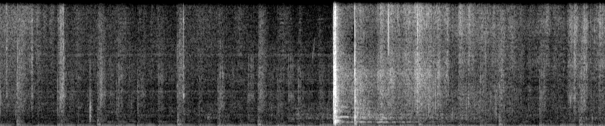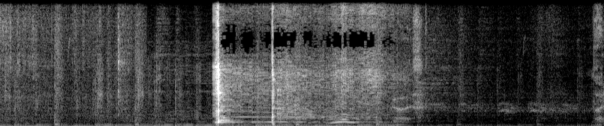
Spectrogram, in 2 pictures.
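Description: Background music, with two sharp cracks from a compound bow being shot, each followed by a short ringing tone; the music stops near the end.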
